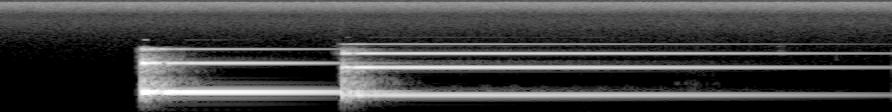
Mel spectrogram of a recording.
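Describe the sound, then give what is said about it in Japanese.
Two-tone doorbell chime pressed at a front door, a bright ding followed by a slightly lower dong, each note ringing out in a long, smooth decay with nothing else heard. “一応ピンポーンしないとダメだね。失礼だね。じゃあ、押すね。”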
